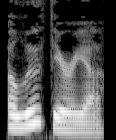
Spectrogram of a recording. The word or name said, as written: eleutheria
